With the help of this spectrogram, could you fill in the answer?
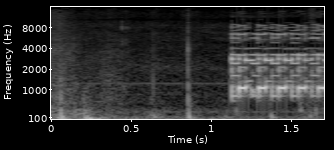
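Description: After a quiet stretch with a couple of soft knocks, a mobile phone suddenly starts ringing: a loud, trilling electronic tone that pulses rapidly and continues to the end.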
